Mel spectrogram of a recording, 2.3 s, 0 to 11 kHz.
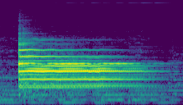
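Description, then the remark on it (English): A single loud clock chime strikes once, a bright metallic bell tone with rich ringing overtones that slowly fades over about two seconds, with no voices. “Soon he heard the clock strike 1.”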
